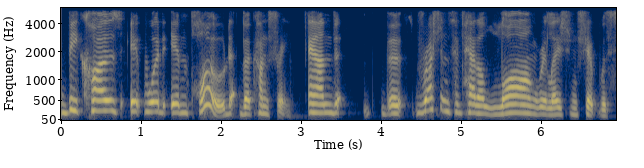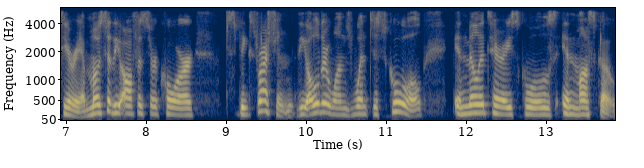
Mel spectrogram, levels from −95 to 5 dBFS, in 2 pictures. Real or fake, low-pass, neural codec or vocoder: real; 5.4 kHz; none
